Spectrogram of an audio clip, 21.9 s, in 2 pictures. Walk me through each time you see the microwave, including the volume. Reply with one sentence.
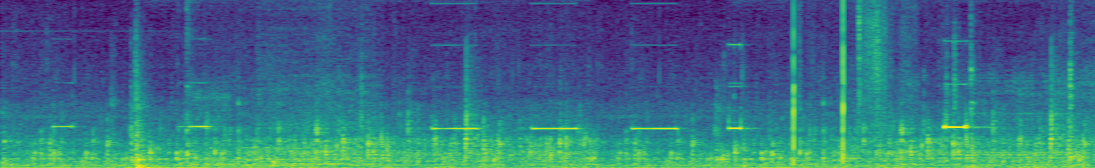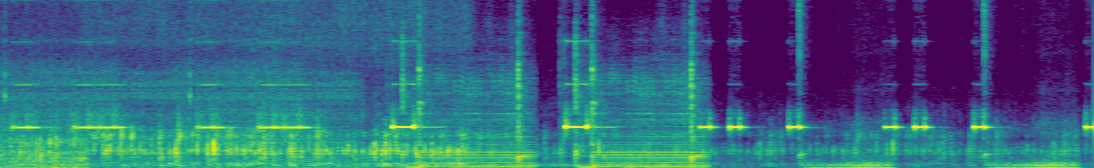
You can hear the microwave from 0.0 to 21.8 s, getting louder.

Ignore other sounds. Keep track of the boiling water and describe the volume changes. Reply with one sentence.
The volume of the boiling water goes down.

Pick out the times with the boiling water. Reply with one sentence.
The boiling water can be heard from 0.0 to 21.8 s.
